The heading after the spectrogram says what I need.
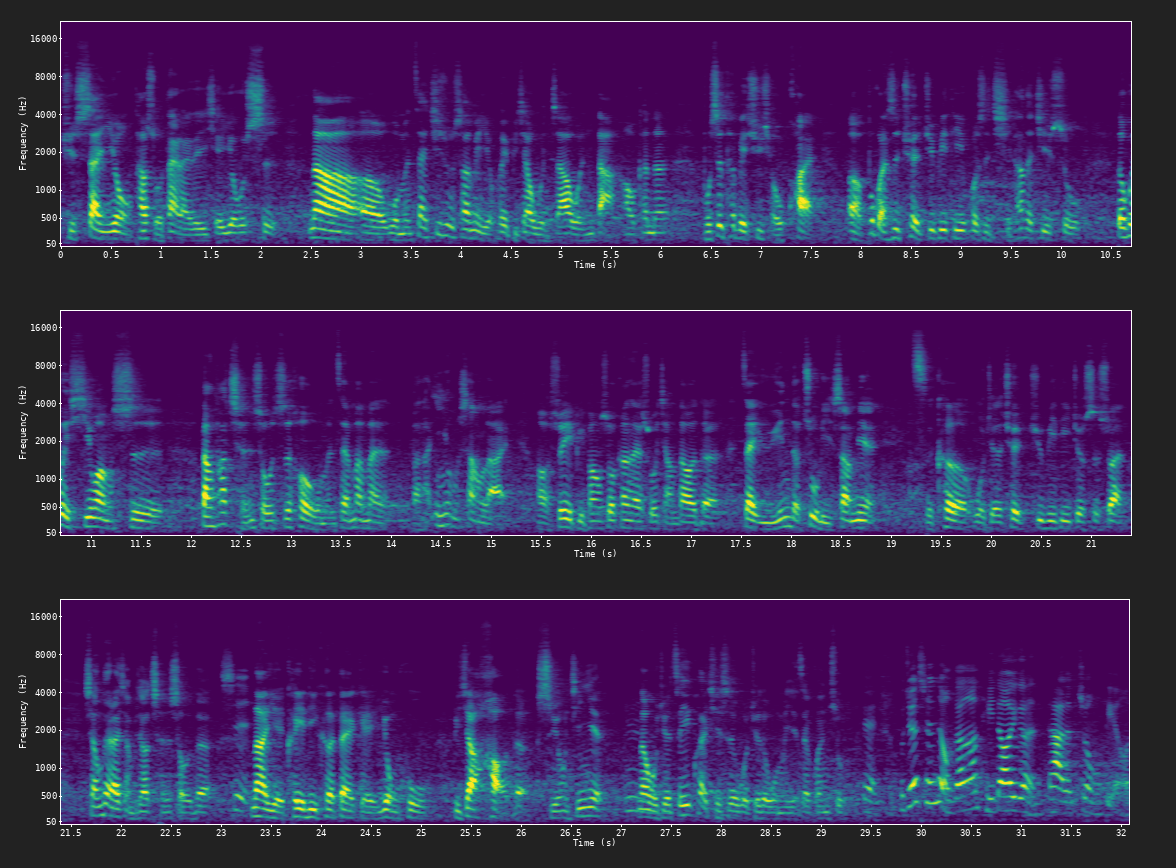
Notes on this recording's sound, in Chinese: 繼續把錄音室帶到AI EXPO Taiwan的展覽會場，與聽眾面對面！於AI EXPO Live Studio現場合影。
